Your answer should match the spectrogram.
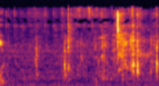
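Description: Faint handling of a cardboard card box: a few light clicks and taps as the box is picked up and its lid opened.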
